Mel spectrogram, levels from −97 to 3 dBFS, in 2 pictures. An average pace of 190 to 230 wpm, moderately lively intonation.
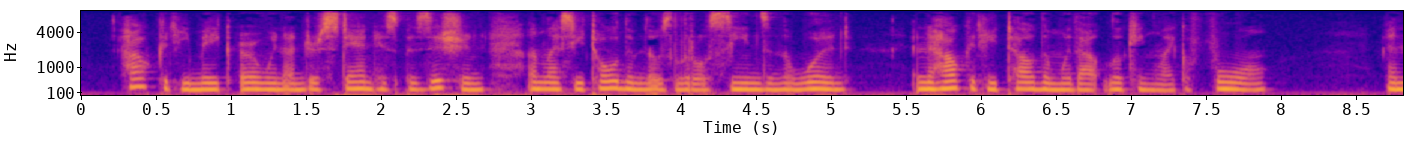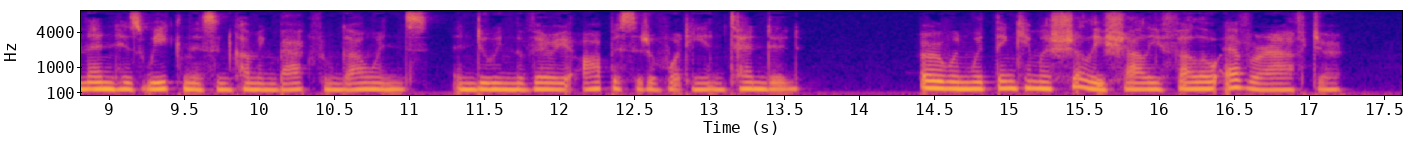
No: average, 195 wpm; narrow, 1.6 semitones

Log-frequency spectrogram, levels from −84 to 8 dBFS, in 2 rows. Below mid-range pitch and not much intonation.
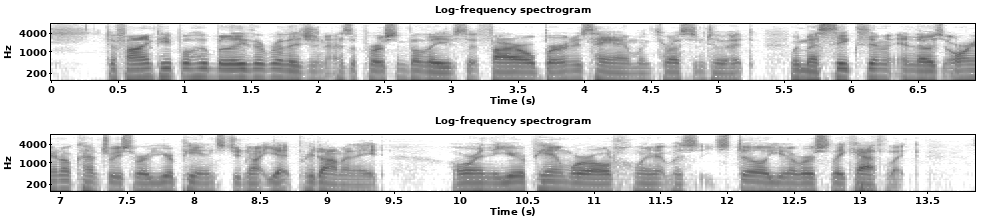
Yes: low, 115 Hz; narrow, 2.2 semitones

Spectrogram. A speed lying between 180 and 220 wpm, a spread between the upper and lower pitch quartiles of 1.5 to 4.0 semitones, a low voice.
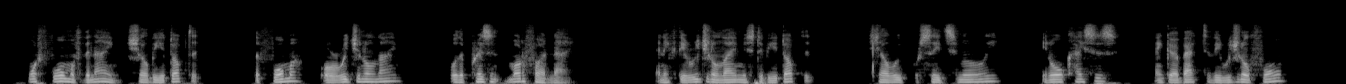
Yes: average, 185 wpm; average, 3.7 semitones; low, 110 Hz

